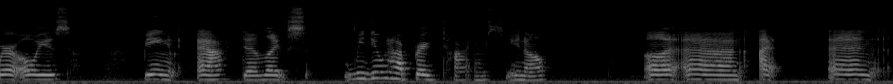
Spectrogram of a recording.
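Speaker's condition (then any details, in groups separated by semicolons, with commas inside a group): Cerebral palsy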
